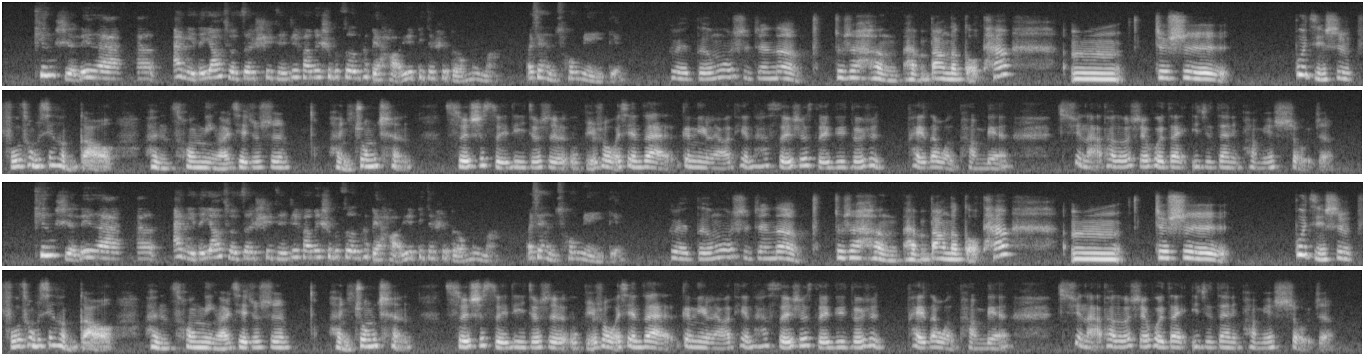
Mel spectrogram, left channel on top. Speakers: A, on the left (about 30°); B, on the right (about 65°).
A: 听指令啊，按你的要求做事情，这方面是不是做的特别好？因为毕竟是德牧嘛，而且很聪明一点。
B: 对，德牧是真的 <tsk> 就是很很棒的狗，它，嗯，就是不仅是服从性很高，很聪明，而且就是很忠诚，随时随地就是我比如说我现在跟你聊天，它随时随地都是陪在我的旁边，去哪它都是会在一直在你旁边守着，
